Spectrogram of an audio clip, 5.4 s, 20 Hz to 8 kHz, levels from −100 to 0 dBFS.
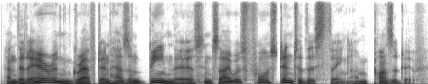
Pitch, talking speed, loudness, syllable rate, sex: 110 Hz, 180 wpm, -19 LUFS, 4.8 syllables/s, male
